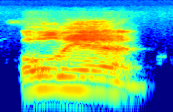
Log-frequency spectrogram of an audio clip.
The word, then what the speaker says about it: Olean: and by the way gunner also said it's probably olean see gunner i said it that time without looking at how to pronounce it which you mentioned earlier olean i just want i learned something today oleand there we go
